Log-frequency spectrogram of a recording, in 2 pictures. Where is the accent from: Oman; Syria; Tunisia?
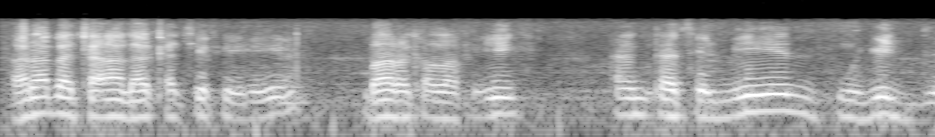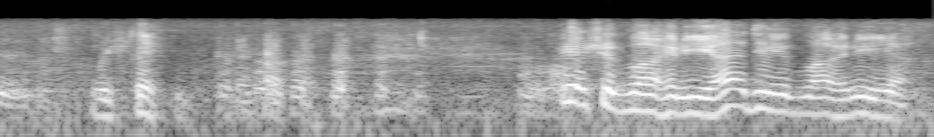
Syria; وكما يقولون عندنا في الشام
